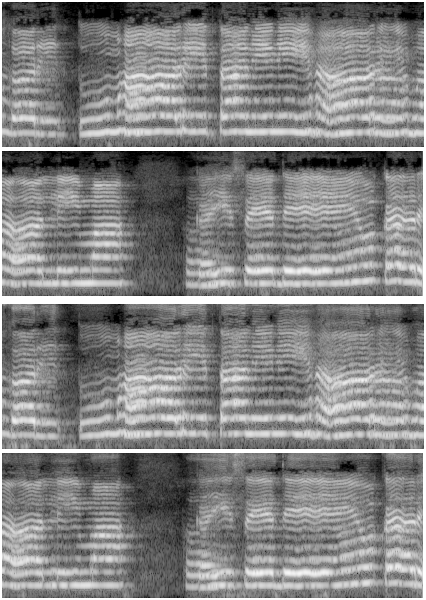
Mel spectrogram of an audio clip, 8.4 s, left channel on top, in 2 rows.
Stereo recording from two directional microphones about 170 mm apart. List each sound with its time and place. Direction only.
0.1 s mantra: 35° right (ahead or behind)
0.8 s music: centre (ahead or behind)
3.9 s mantra: centre (ahead or behind)
6.1 s a sound: centre (ahead or behind)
